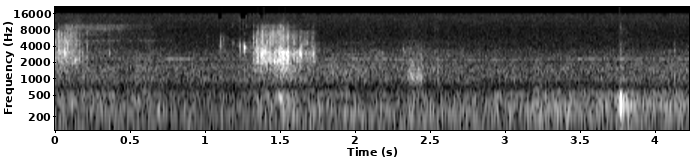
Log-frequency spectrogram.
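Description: Near silence: quiet outdoor room tone with a faint rustle about a second and a half in and one short soft tap near the end.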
